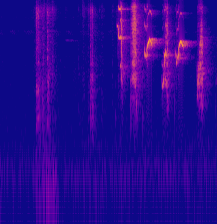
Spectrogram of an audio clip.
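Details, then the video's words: Greater green leafbird singing after dark. A soft flutter of wings opens, then come quick scratchy notes mixed with bright, sliding high whistles, about two a second. "Mitos Cucak Hijau Gacor Malam Hari Tidak Bisa Buat Lomba"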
